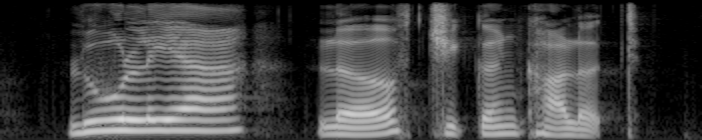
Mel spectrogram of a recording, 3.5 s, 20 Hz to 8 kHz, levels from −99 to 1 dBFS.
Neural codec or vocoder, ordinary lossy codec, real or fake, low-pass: none; none; real; 7.2 kHz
